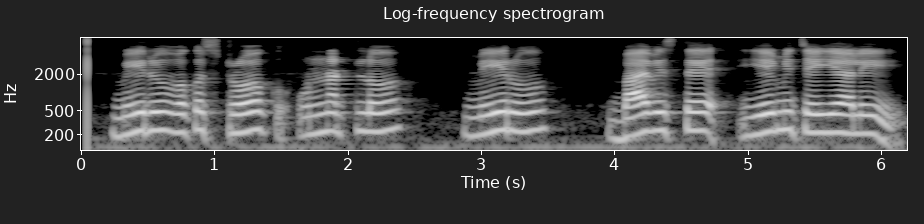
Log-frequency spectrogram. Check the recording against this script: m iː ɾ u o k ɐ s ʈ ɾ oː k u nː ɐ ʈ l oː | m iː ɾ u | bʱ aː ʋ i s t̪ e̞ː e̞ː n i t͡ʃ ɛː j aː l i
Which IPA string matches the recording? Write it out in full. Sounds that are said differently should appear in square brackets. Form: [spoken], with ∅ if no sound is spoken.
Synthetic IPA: m iː ɾ u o k ɐ s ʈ ɾ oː k u nː ɐ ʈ l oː | m iː ɾ u | bʱ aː ʋ i s t̪ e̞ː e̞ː [m] i t͡ʃ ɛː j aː l i

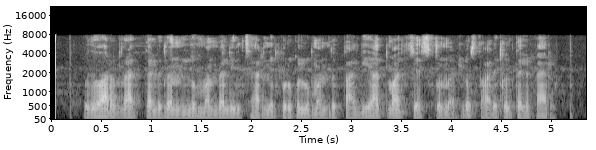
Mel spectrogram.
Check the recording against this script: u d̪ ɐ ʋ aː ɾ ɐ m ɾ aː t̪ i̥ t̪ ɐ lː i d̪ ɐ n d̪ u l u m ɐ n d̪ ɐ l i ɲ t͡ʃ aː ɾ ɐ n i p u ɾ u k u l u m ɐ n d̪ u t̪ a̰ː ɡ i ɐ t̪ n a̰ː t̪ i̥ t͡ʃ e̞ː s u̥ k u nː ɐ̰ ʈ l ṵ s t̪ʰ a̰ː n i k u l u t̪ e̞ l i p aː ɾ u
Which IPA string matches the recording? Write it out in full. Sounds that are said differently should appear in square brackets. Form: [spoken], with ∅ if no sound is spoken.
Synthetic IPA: u d̪ ɐ ʋ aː ɾ ɐ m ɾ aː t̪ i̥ t̪ ɐ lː i d̪ ɐ n d̪ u l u m ɐ n d̪ ɐ l i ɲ t͡ʃ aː ɾ ɐ n i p u ɾ u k u l u m ɐ n d̪ u t̪ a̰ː ɡ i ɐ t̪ [m] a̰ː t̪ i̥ t͡ʃ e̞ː s u̥ k u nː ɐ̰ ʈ l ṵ s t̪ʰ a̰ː n i k u l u t̪ e̞ l i p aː ɾ u

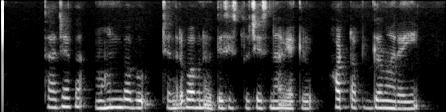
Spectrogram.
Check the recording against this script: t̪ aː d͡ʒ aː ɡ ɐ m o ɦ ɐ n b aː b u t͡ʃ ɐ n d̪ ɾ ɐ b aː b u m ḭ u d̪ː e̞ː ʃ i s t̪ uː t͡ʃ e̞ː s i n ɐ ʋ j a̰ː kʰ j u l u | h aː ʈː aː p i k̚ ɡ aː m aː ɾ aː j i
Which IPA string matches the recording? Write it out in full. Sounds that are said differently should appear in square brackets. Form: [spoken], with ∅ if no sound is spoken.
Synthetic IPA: t̪ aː d͡ʒ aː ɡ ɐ m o ɦ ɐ n b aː b u t͡ʃ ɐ n d̪ ɾ ɐ b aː b u [n] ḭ u d̪ː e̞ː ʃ i s t̪ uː t͡ʃ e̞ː s i n ɐ ʋ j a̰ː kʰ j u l u | h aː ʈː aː p i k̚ ɡ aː m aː ɾ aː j i

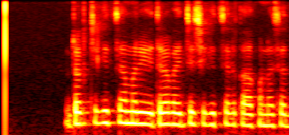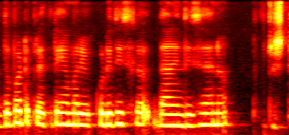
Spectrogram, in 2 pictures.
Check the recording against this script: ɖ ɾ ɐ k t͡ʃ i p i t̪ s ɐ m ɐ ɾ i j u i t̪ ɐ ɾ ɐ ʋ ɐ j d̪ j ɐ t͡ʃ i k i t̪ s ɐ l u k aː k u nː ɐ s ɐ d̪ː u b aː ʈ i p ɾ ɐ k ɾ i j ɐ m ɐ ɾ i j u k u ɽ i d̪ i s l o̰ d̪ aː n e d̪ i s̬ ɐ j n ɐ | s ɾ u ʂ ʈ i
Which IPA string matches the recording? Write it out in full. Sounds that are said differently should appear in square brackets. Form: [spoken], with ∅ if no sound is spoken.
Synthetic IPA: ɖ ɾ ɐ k t͡ʃ i [k] i t̪ s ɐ m ɐ ɾ i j u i t̪ ɐ ɾ ɐ ʋ ɐ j d̪ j ɐ t͡ʃ i k i t̪ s ɐ l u k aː k u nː ɐ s ɐ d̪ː u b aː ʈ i p ɾ ɐ k ɾ i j ɐ m ɐ ɾ i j u k u ɽ i d̪ i s l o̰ d̪ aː n [i] d̪ i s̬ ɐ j n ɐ | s ɾ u ʂ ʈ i

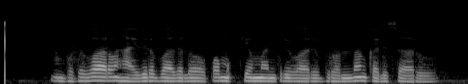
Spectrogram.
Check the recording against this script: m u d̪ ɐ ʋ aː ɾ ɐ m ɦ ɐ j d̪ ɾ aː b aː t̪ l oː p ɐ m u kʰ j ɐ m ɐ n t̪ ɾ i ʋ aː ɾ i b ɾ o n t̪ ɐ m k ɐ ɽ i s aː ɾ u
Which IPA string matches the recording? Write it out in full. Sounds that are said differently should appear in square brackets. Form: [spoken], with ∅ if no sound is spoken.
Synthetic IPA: [b] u d̪ ɐ ʋ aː ɾ ɐ m ɦ ɐ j d̪ ɾ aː b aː [d̪] l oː p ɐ m u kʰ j ɐ m ɐ n t̪ ɾ i ʋ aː ɾ i b ɾ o n [d̪] ɐ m k ɐ [l] i s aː ɾ u

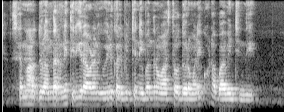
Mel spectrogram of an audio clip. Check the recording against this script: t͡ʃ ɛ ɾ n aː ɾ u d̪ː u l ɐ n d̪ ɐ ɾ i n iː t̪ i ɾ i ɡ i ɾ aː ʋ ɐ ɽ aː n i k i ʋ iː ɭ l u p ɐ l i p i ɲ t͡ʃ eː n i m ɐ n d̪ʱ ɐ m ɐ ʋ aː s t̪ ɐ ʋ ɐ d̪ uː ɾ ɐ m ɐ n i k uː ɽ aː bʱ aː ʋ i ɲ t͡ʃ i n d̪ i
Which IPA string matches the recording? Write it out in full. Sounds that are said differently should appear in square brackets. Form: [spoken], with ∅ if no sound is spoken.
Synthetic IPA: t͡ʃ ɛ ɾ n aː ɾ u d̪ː u l ɐ n d̪ ɐ ɾ i n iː t̪ i ɾ i ɡ i ɾ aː ʋ ɐ ɽ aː n i k i ʋ iː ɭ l u [k] ɐ l i p i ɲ t͡ʃ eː n i [b] ɐ n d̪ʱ ɐ [n] ɐ ʋ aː s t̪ ɐ ʋ ɐ d̪ uː ɾ ɐ m ɐ n i k uː ɽ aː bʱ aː ʋ i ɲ t͡ʃ i n d̪ i

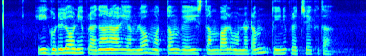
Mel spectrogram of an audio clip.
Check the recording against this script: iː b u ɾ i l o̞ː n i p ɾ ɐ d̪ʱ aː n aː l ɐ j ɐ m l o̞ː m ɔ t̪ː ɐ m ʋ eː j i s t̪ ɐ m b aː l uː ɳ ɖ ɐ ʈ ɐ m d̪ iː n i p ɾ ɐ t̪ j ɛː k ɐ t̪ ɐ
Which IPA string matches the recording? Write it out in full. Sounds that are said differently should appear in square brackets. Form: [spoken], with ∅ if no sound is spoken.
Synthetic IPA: iː [ɡ] u [ɽ] i l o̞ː n i p ɾ ɐ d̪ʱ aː n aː l ɐ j ɐ m l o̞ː m ɔ t̪ː ɐ m ʋ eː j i s t̪ ɐ m b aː l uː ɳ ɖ ɐ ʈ ɐ m d̪ iː n i p ɾ ɐ t̪ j ɛː k ɐ t̪ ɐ

